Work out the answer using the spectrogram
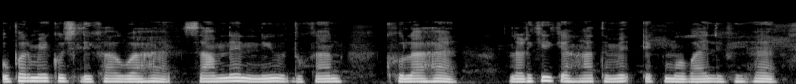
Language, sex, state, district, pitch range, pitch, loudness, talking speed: Hindi, male, Jharkhand, Palamu, 130-140 Hz, 135 Hz, -15 LUFS, 145 wpm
